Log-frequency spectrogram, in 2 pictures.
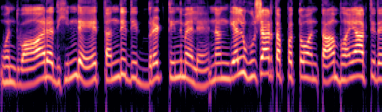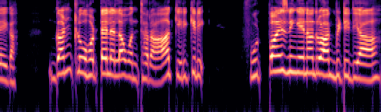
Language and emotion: Kannada, fearful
